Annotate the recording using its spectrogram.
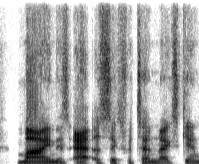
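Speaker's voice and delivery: ordinary delivery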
